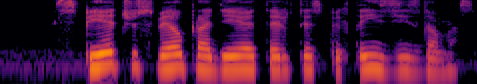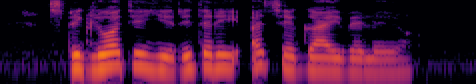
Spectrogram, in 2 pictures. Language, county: Lithuanian, Utena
